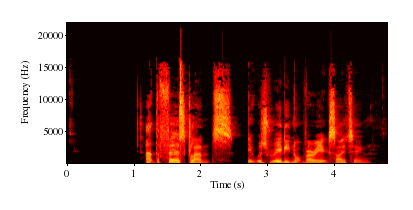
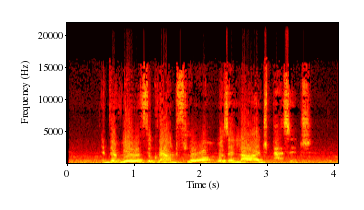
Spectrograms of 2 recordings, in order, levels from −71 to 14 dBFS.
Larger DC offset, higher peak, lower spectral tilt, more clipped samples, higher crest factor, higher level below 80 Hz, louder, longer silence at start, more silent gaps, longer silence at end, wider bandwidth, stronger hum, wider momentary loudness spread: neither; about the same, 0 dBFS vs 0 dBFS; second, -1 dB/octave vs -4 dB/octave; second, under 0.1% vs 1%; first, 18 dB vs 8 dB; second, -60 dBFS vs -26 dBFS; second, -14 LUFS vs -7 LUFS; first, 1.2 s vs 0.05 s; neither; first, 0.3 s vs 0 s; second, 17 kHz vs over 20 kHz; neither; about the same, 10 LU vs 9 LU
